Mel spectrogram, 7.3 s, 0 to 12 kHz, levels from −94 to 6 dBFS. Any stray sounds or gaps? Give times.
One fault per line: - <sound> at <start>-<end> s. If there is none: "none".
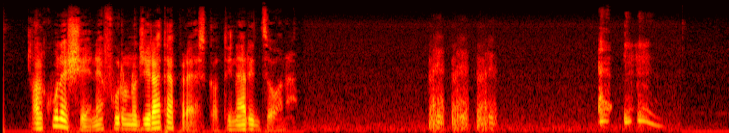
- laugh at 4.3-5.0 s
- throat clearing at 6.0-6.7 s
